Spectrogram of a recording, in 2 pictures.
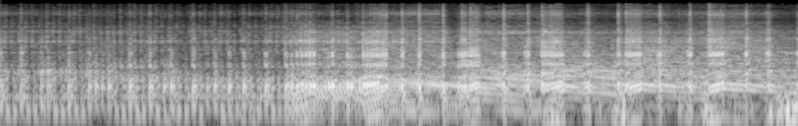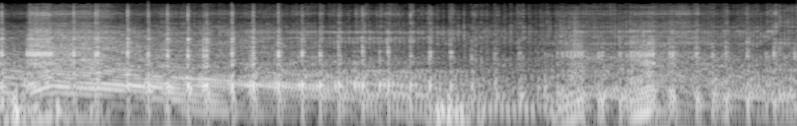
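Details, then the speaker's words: Used Suzuki Crystal two-stroke, manual-start version, which rode normally; the idle is normal with the engine slightly loud, and a crisp buzz rises and falls with the throttle with no knocks or rattles, pulling cleanly. "เสือร้องฟังเสียงเครื่องกะดูนะครับคลิปนี้ไปเร็วๆเลยเดินเบาปกตินะครับมีเสียงเครื่องดังนิดหน่อยนะครับ"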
